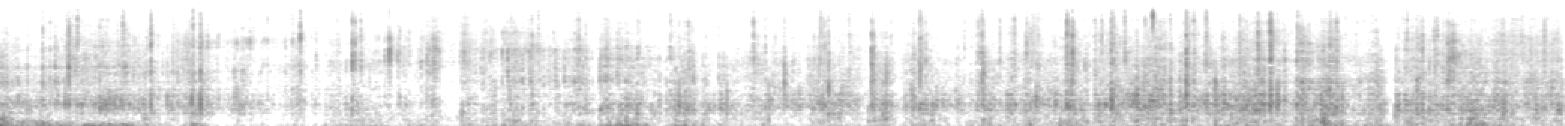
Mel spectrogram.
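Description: A gold and pink glitter-coated notebook paper sheet is rubbed and scratched with long nails and fingertips. A steady, dense crinkling and scratching runs throughout, with bright papery texture over a low rumble. Frequent quick rustles and scrapes overlap without clear breaks.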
